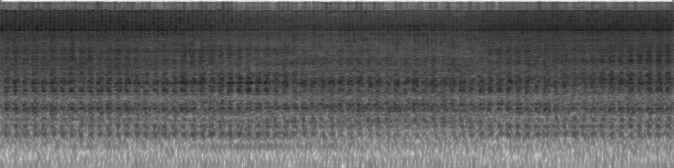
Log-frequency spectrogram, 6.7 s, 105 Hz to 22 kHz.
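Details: 2015 Toyota Corolla at idle: steady idle with a regular light pulsing tick, about three per second, over the engine; the owner asks what the noise is, source not identified.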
